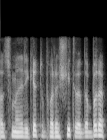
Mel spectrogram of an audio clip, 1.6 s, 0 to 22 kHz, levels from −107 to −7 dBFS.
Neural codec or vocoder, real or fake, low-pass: codec, 16 kHz, 1 kbps, X-Codec, HuBERT features, trained on balanced general audio; fake; 7.2 kHz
